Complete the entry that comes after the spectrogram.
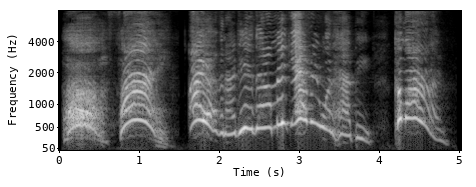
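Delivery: Naruto. Acted. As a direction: yell it out, cocky and impatient. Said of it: "It is Naruto!".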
